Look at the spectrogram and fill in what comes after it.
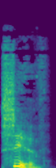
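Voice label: "sieve", British English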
